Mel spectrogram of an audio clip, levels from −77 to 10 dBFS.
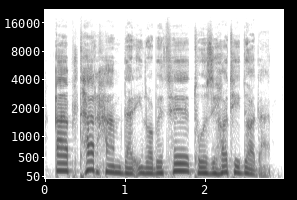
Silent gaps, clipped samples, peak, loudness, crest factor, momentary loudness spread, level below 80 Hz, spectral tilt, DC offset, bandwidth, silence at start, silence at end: none; under 0.1%; -2 dBFS; -21 LUFS; 18 dB; 3 LU; -44 dBFS; -5 dB/octave; under 0.1%; 16.5 kHz; 0.15 s; 0.15 s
